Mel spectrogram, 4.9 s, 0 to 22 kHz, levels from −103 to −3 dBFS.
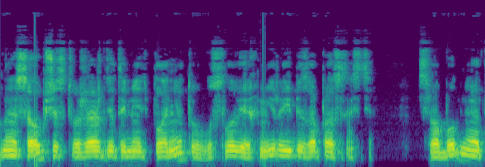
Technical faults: repeated buffer

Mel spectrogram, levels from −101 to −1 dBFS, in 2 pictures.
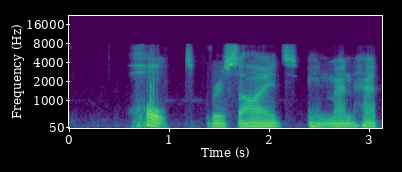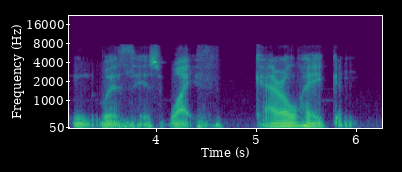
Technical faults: loose connector crackle

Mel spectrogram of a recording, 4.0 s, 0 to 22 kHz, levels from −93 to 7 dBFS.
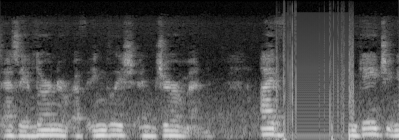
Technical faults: intermittent contact

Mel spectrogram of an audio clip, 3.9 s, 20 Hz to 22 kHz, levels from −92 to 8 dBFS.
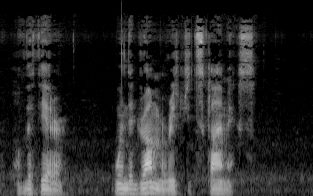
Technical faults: electrical switching spike

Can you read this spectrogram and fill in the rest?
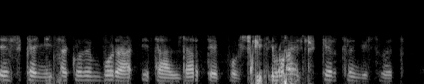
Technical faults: GSM full-rate codec; GSM bit errors

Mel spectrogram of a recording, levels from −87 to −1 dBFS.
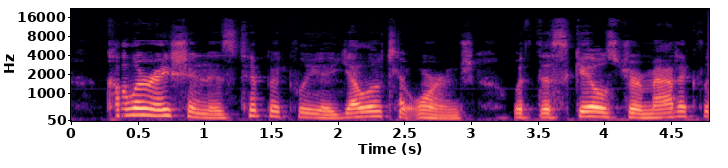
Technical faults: corrupt frame decoded

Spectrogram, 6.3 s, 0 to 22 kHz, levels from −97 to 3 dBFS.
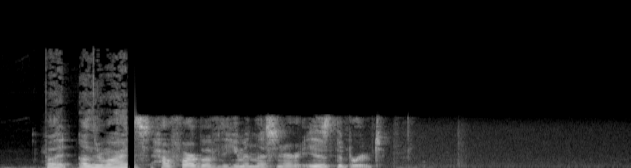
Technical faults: input switched to a poorer device

